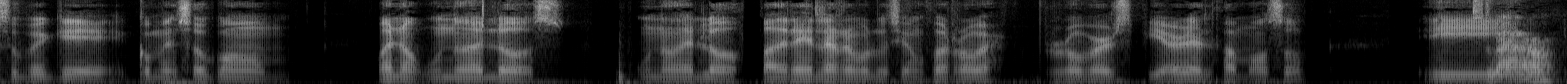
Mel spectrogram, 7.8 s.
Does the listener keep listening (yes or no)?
yes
